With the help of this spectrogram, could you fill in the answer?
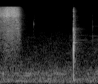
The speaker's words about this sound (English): Pop a bottle.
